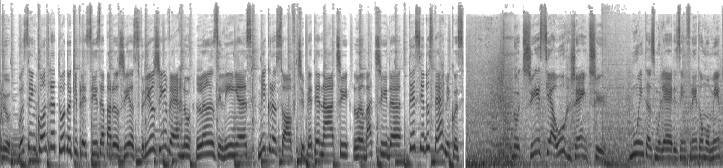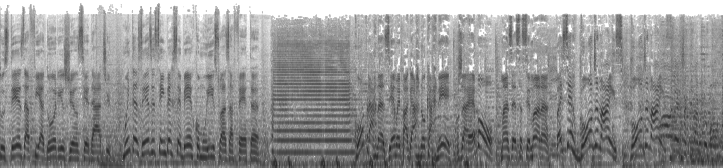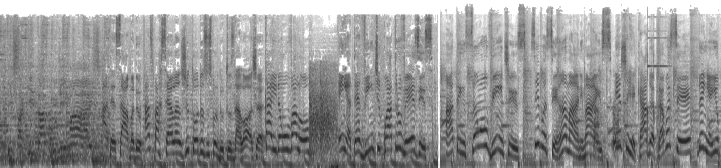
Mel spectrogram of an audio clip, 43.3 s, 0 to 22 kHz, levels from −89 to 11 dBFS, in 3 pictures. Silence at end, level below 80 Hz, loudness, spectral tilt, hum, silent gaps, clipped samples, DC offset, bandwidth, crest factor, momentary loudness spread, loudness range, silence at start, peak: 0 s; -24 dBFS; -11 LUFS; -4 dB/octave; none; none; under 0.1%; under 0.1%; over 20 kHz; 10 dB; 3 LU; 2 LU; 0 s; 0 dBFS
